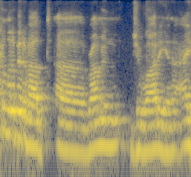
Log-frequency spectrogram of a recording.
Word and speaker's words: Djawadi: W is going to be pronounced as a V. Okay. So it's Djawadi.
